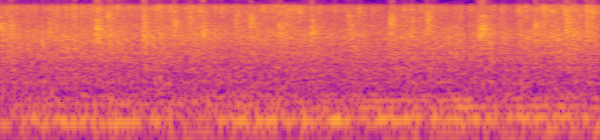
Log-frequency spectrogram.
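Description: Steady rain falls in a dense, continuous hiss, pattering on surfaces nearby with no voices, a constant close wash of drops for the whole stretch.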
